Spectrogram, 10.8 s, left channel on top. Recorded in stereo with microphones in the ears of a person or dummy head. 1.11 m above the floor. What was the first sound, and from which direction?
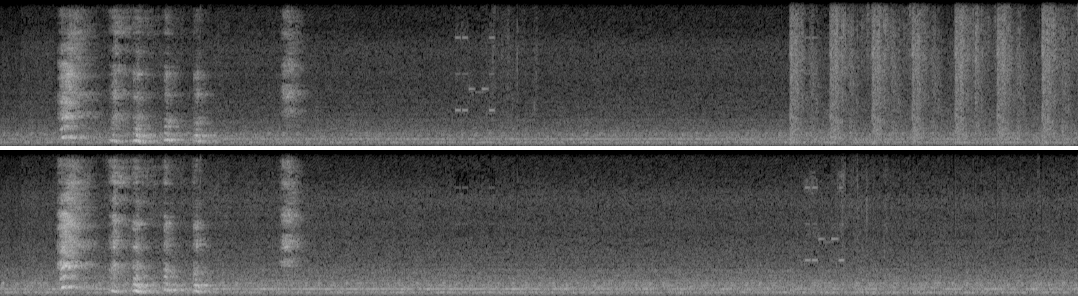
A giggle, 65° right (ahead or behind).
